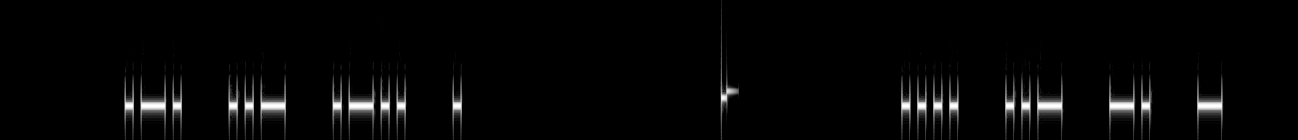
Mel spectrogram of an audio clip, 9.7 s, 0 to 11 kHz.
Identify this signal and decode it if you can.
Morse code, heard as a keyed tone, about 20 wpm, spaced as for 14 wpm, 700 Hz. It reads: RULE HUNT
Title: 101 Lesson 17f - Letter u - Words 20wpm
